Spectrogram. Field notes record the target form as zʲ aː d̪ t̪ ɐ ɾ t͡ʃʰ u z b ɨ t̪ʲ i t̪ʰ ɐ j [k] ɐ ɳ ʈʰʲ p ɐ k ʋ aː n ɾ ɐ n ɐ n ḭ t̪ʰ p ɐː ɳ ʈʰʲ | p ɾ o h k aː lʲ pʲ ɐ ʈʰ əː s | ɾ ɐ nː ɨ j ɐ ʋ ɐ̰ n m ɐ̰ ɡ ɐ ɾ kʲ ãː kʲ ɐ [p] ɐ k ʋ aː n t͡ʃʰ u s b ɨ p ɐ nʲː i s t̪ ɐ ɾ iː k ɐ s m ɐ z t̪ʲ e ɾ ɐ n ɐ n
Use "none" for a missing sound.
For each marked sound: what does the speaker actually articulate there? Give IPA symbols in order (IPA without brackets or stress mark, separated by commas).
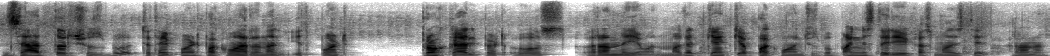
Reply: p, p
